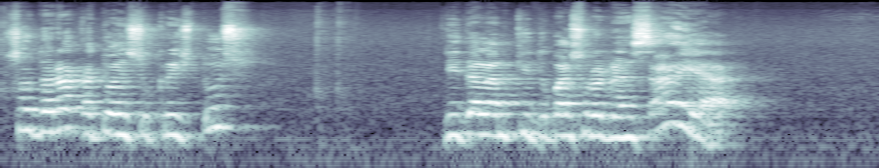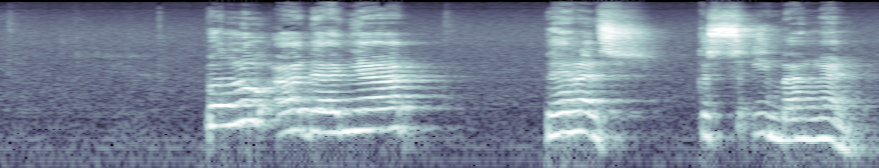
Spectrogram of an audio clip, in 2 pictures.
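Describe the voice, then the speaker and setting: A man's voice: sits high, takes it slowly, long pauses, a bit bright. Guy preaching a sermon, talks straight to the congregation, big echoey room. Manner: addresses congregation as brothers and sisters, mixes in English words. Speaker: pastor. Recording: echoey church hall from far off.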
